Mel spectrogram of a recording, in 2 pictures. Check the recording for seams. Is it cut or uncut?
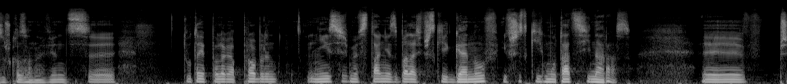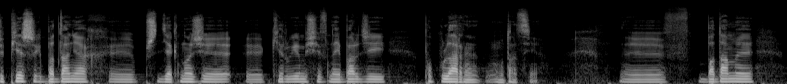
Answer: uncut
